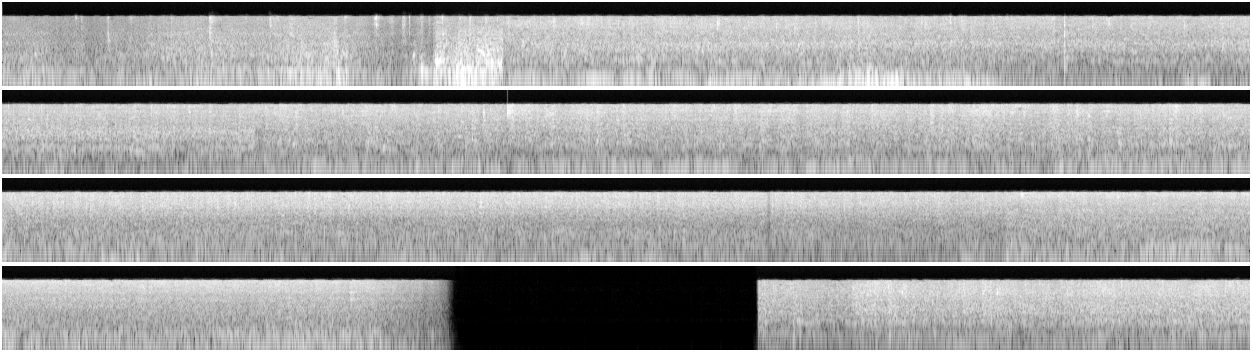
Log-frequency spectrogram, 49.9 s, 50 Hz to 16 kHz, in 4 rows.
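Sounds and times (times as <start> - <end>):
low rumble: 0.0 - 14.6
rain pattering on a window: 0.0 - 41.9, 45.0 - 49.9.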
